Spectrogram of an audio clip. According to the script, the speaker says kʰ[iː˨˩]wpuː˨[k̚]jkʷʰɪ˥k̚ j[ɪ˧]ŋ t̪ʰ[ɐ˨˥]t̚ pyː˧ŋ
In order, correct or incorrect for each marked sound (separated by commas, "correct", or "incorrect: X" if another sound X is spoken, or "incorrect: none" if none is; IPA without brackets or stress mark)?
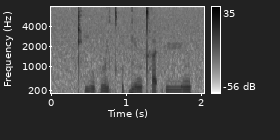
correct, incorrect: none, correct, incorrect: ɐ˧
